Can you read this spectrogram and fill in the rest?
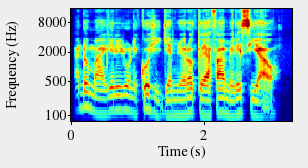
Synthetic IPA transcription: adomaɣeɾeɾwɔnekoɦiːɡiamjɔɾɔtɔjafameɾesia̰ɔ̰

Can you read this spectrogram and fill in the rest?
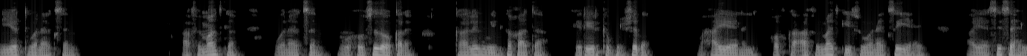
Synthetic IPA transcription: nɪjɐd̪wɑnaːɡsɐn | ʕɑːfɪmaːd̪kʰɐ | wɑnaːɡsɐnwʊħusɪðɔːkʰɐlɛ | kʰaːlɪnwɛːnkʰɐqɑːt̪ʰɐː | ħɪɾiːrkʰɐbʊlʃɐðɐ | mɑħɑːjɛːlɛjqɔfkʰɐʕɑːfɪmaːd̪kʰiːsʊwɑnaːɡsɐnjɐɦɛj | ɐjaːsɪsɐɦl

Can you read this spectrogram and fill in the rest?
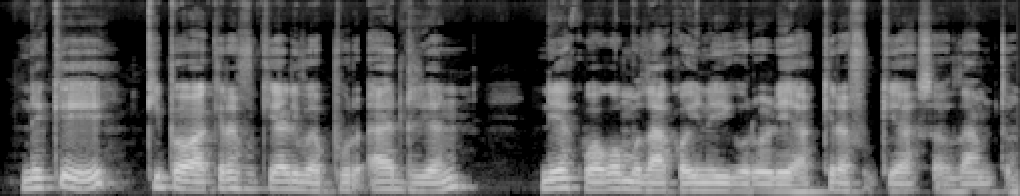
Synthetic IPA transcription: nekekipawakeɾafukjalivapṵɾadɾianː | eɛkwaɣɔmoðakɔineiɣoɾoɾeakeɾafukjasa̰uðam̩ton

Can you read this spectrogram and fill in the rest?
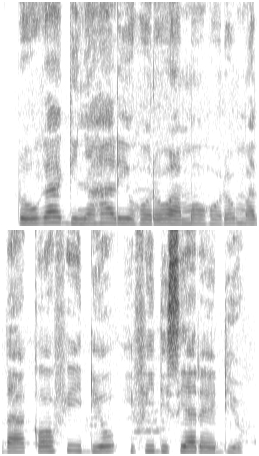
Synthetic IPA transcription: doɣaɡiɲaɦaɾeoɦɔɾɔwamaɦɔɾɔmaðakɔfidioifidisiaɾɛdio

